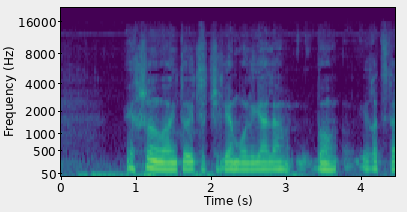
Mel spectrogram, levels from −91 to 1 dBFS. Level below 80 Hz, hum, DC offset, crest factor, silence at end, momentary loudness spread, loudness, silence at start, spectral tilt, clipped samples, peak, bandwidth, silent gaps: -52 dBFS; none; under 0.1%; 16 dB; 0 s; 14 LU; -32 LUFS; 0.25 s; -7 dB/octave; under 0.1%; -16 dBFS; 15 kHz; none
